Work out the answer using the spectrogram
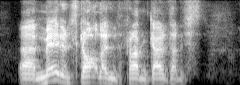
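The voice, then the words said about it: Poor put-on Scottish accent. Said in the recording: “Sorry about the probably poor Scottish accent.”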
